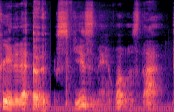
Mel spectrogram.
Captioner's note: burps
